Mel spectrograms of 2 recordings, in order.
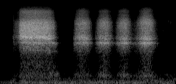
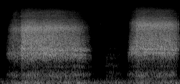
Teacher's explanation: And an S with a dot below it is similar, except instead of arching our tongue up to the palate, we pull our tongue back and retroflex. It sounds a little darker.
